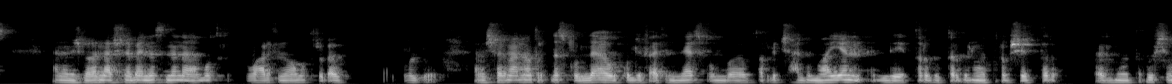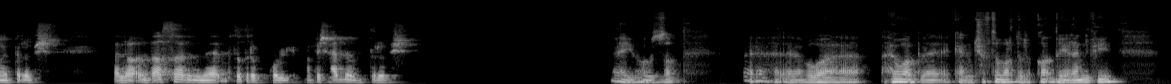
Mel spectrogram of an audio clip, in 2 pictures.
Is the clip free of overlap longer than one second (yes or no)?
yes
